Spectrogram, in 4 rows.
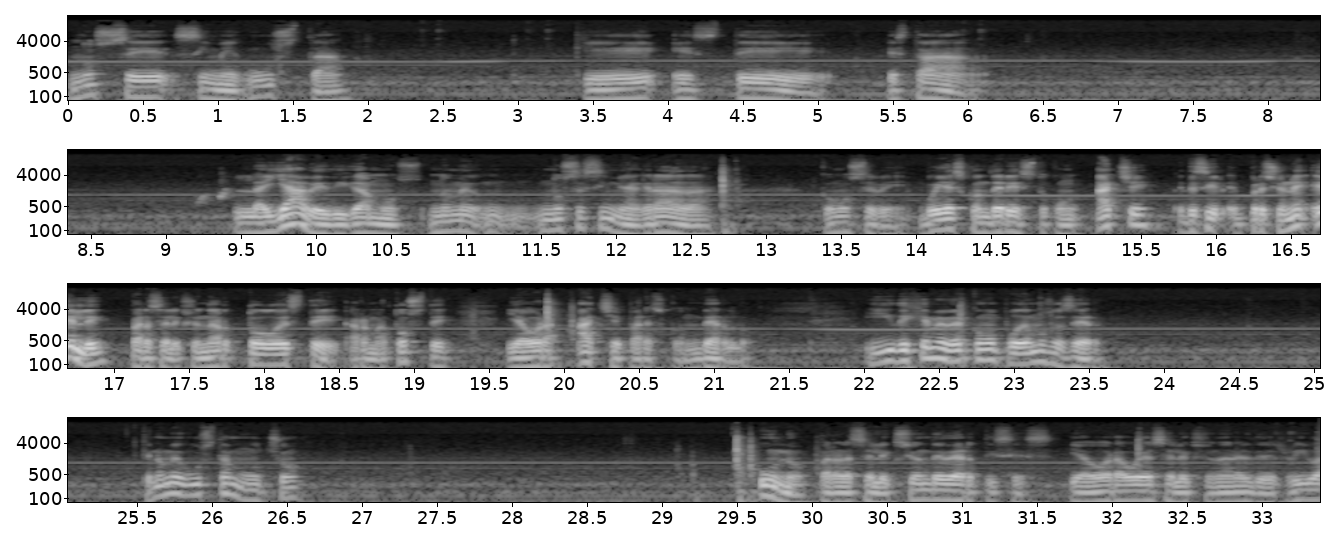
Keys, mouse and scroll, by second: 3.6-4.9 drag, 4.9-7.3 middle drag, 7.3 click, 7.8-12.4 middle drag, 12.4-13.0 scroll down 1, 13.0 click, 14.0 l, 21.2 h, 21.8-23.4 drag, 23.6-24.0 scroll up 1, 24.1-28.3 shift+drag, 29.1-30.0 scroll down 1, 30.0-30.8 scroll up 1, 30.8 1, 31.6-33.3 drag.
